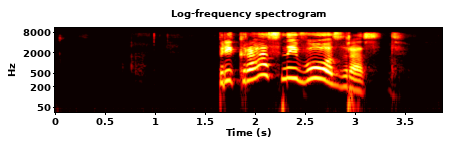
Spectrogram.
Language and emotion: Russian, positive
